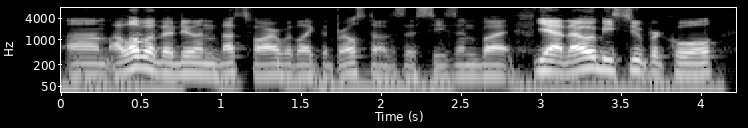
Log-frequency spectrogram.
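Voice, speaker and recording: A man's voice: lowish voice, fast talker, fairly bright tone. A man hosting a gaming video, giving casual, informal lore commentary in a rambling, speculative way. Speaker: gaming video creator and host.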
